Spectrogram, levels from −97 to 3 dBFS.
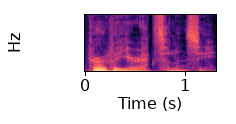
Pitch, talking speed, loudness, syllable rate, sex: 115 Hz, 135 wpm, -19 LUFS, 7.0 syllables/s, male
